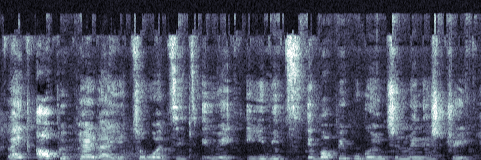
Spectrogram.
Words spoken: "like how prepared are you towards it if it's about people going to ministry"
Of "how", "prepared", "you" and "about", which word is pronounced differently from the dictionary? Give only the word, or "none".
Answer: none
